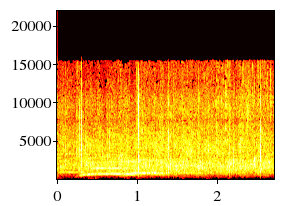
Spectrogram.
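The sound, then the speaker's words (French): An audience applauds poets at a reading with steady, dense clapping at moderate loudness, a brief tonal sound in the first second, then even applause to the end. “Donc j'aimerais bien que vous applaudissiez encore Esther Aberland,”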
